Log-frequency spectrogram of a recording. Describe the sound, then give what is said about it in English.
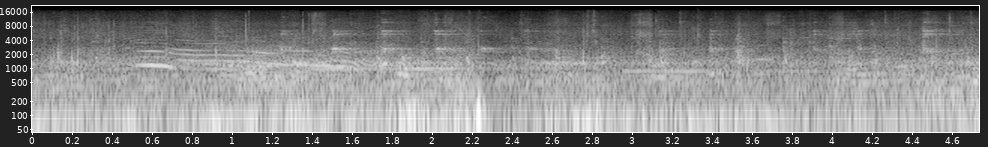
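Horse hooves clip-clopping in a steady rhythm over a busy outdoor background, with one sharper knock partway through and people talking. “horse, I think.”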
